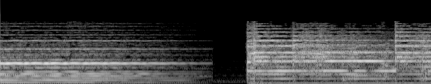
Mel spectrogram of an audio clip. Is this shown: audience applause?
no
